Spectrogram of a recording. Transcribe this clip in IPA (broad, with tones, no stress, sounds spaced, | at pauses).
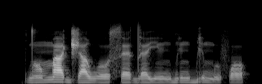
d ɔ̃˧ m a˦ d͡ʒ a˧ w o˧ s ɛ˧ d ɛ˧ j ĩ˨ ɡ͡b ĩ˧ ɡ͡b i˧ m u˨ f ɔ˧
